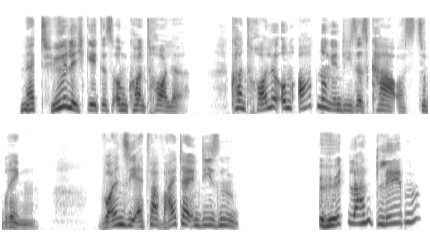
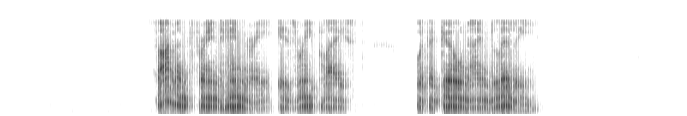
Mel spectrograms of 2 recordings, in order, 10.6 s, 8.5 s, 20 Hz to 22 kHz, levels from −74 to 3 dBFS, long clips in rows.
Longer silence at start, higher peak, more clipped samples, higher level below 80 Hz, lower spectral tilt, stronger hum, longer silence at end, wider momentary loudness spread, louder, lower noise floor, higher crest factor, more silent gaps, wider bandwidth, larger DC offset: second, 0.25 s vs 1.95 s; second, -6 dBFS vs -2 dBFS; neither; second, -70 dBFS vs -60 dBFS; about the same, -3.5 dB/octave vs -2.5 dB/octave; neither; second, 0.1 s vs 2.2 s; second, 9 LU vs 14 LU; about the same, -23 LUFS vs -23 LUFS; second, -53 dBFS vs -80 dBFS; second, 18 dB vs 26 dB; first, 8.54-8.59 s, 8.81-8.98 s vs none; about the same, 12.5 kHz vs 12 kHz; neither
